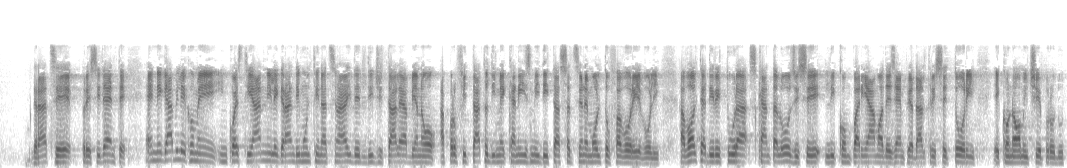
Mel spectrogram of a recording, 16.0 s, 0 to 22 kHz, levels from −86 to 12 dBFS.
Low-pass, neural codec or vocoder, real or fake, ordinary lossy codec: 7.2 kHz; none; real; none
